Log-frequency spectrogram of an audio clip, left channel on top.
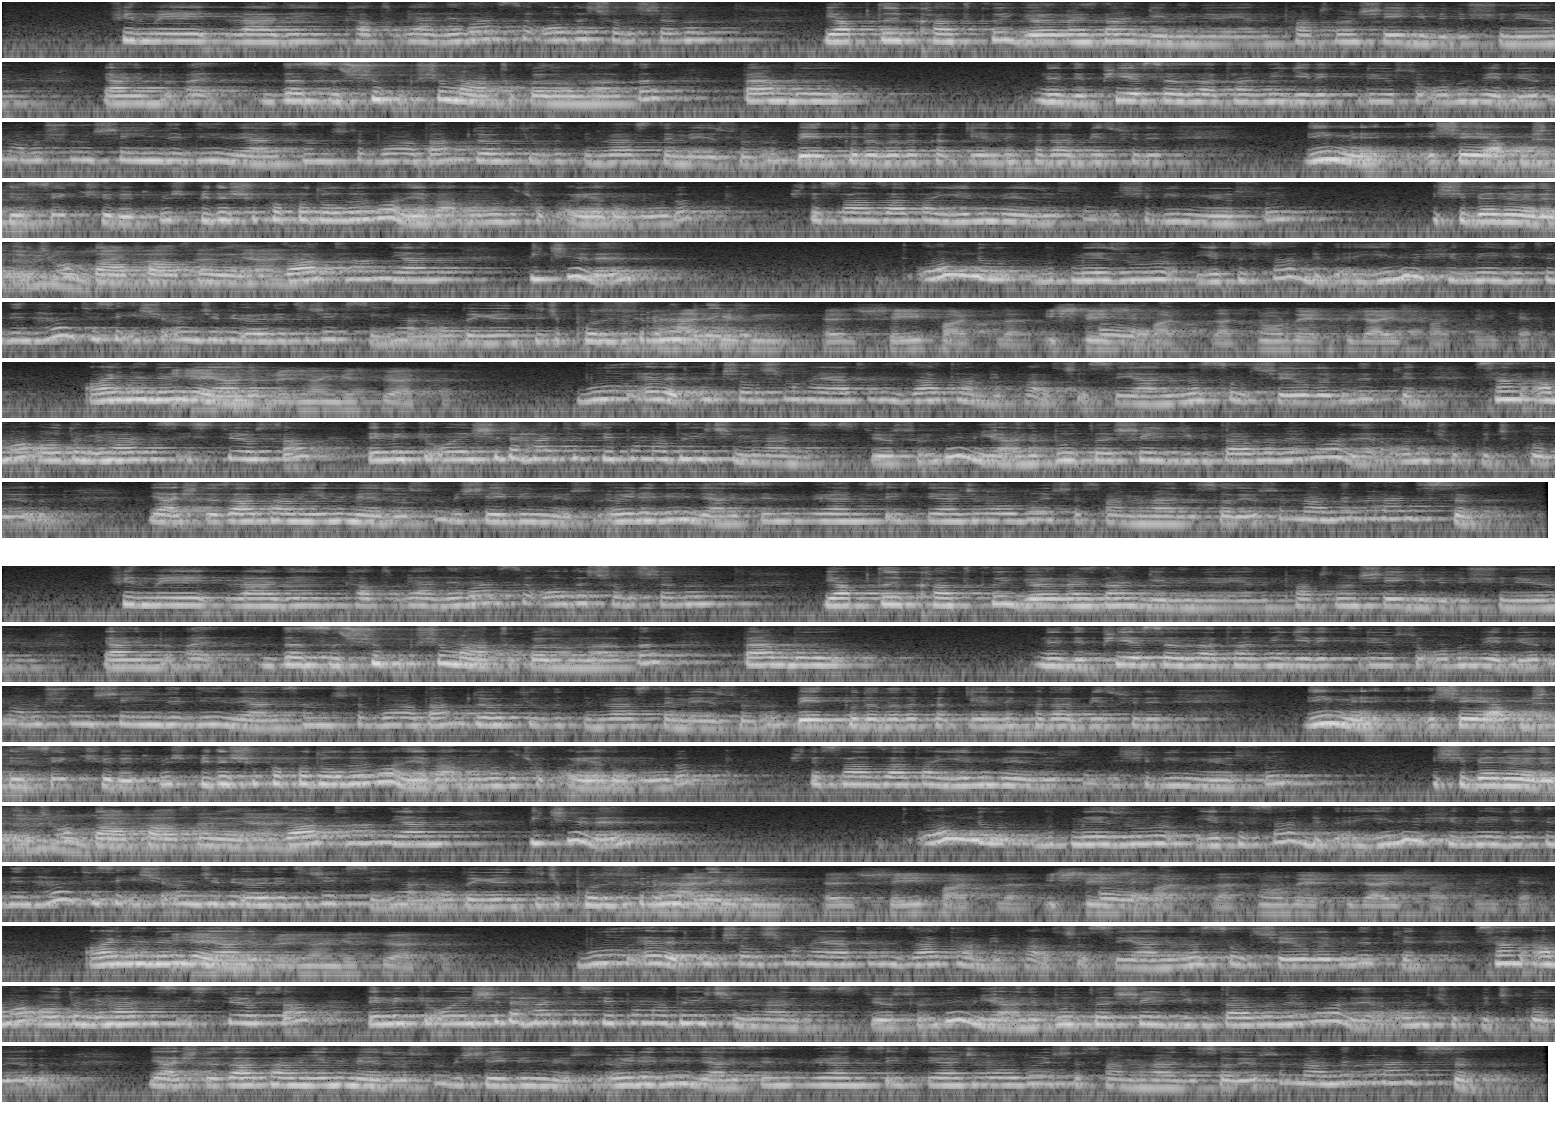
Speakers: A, in the centre; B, on the left.
A: firmaya verdiğin katma yani nedense orada çalışanın yaptığı katkı görmezden geliniyor yani patron şey gibi düşünüyor yani bu- ay, nasıl şu şu mantık var onlarda ben bu nedir piyasa zaten ne gerektiriyorsa onu veriyorum ama şunun şeyinde değil yani sonuçta bu adam 4 yıllık üniversite mezunu ben buralara ka- gelene kadar bir sürü değil mi e, şey yapmış
B: Evet,
A: dirsek çürütmüş bir de şu kafada oluyorlar ya ben ona da çok ayar oluyorum İşte sen zaten yeni mezunsun işi bilmiyorsun İşi ben öğreteceğim.
B: E, öyle olacak
A: Daha fazla
B: zaten
A: öğren.
B: yani.
A: Zaten yani bir kere 10 yıllık mezunu yetirsen bile yeni bir firmaya getirdiğin herkese işi önce bir öğreteceksin. Yani orada yönetici pozisyonuna
B: E, Çünkü herkesin
A: bile gir.
B: e, şeyi farklı, işleyişi
A: Evet.
B: farklı zaten. Orada yapacağı iş farklı bir kere.
A: Aynen öyle
B: Bir eğitim
A: yani.
B: sürecinden geçiyor herkes.
A: Bu evet bu çalışma hayatının zaten bir parçası yani nasıl şey olabilir ki? Sen ama orada mühendis istiyorsan demek ki o işi de herkes yapamadığı için mühendis istiyorsun değil mi? Yani burada şey gibi davranıyorlar ya ona çok gıcık oluyorum. Ya işte zaten yeni mezunsun bir şey bilmiyorsun. Öyle değil yani senin mühendise ihtiyacın olduğu için sen mühendis arıyorsun ben de mühendisim.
